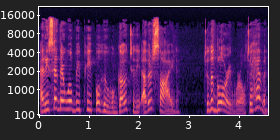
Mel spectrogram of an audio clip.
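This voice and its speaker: A woman talks with very wide pitch swings. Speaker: TV guest. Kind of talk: conversational storytelling on talk show. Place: studio. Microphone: lapel.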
